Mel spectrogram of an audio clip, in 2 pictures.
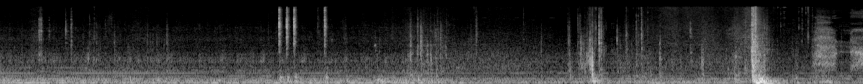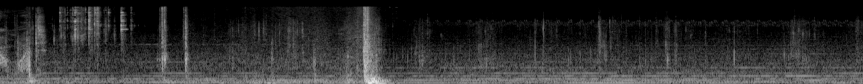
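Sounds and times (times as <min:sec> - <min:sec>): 
car engine humming as the vehicle slows and pulls over: 0:00.0 - 0:17.2
heavy thump as the car stops: 0:07.4 - 0:08.0, 0:12.2 - 0:12.6.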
